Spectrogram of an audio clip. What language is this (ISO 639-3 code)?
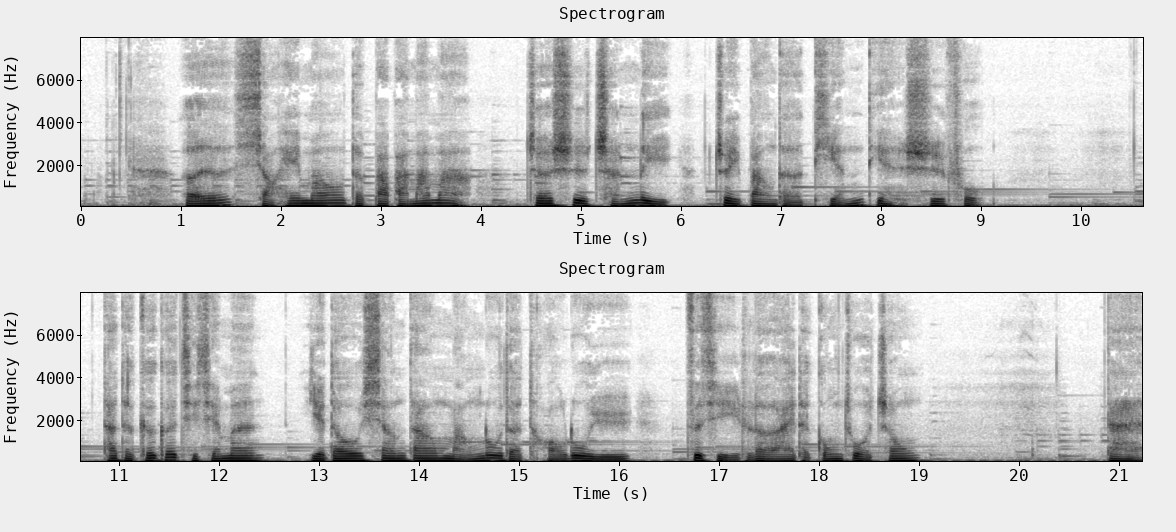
zho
